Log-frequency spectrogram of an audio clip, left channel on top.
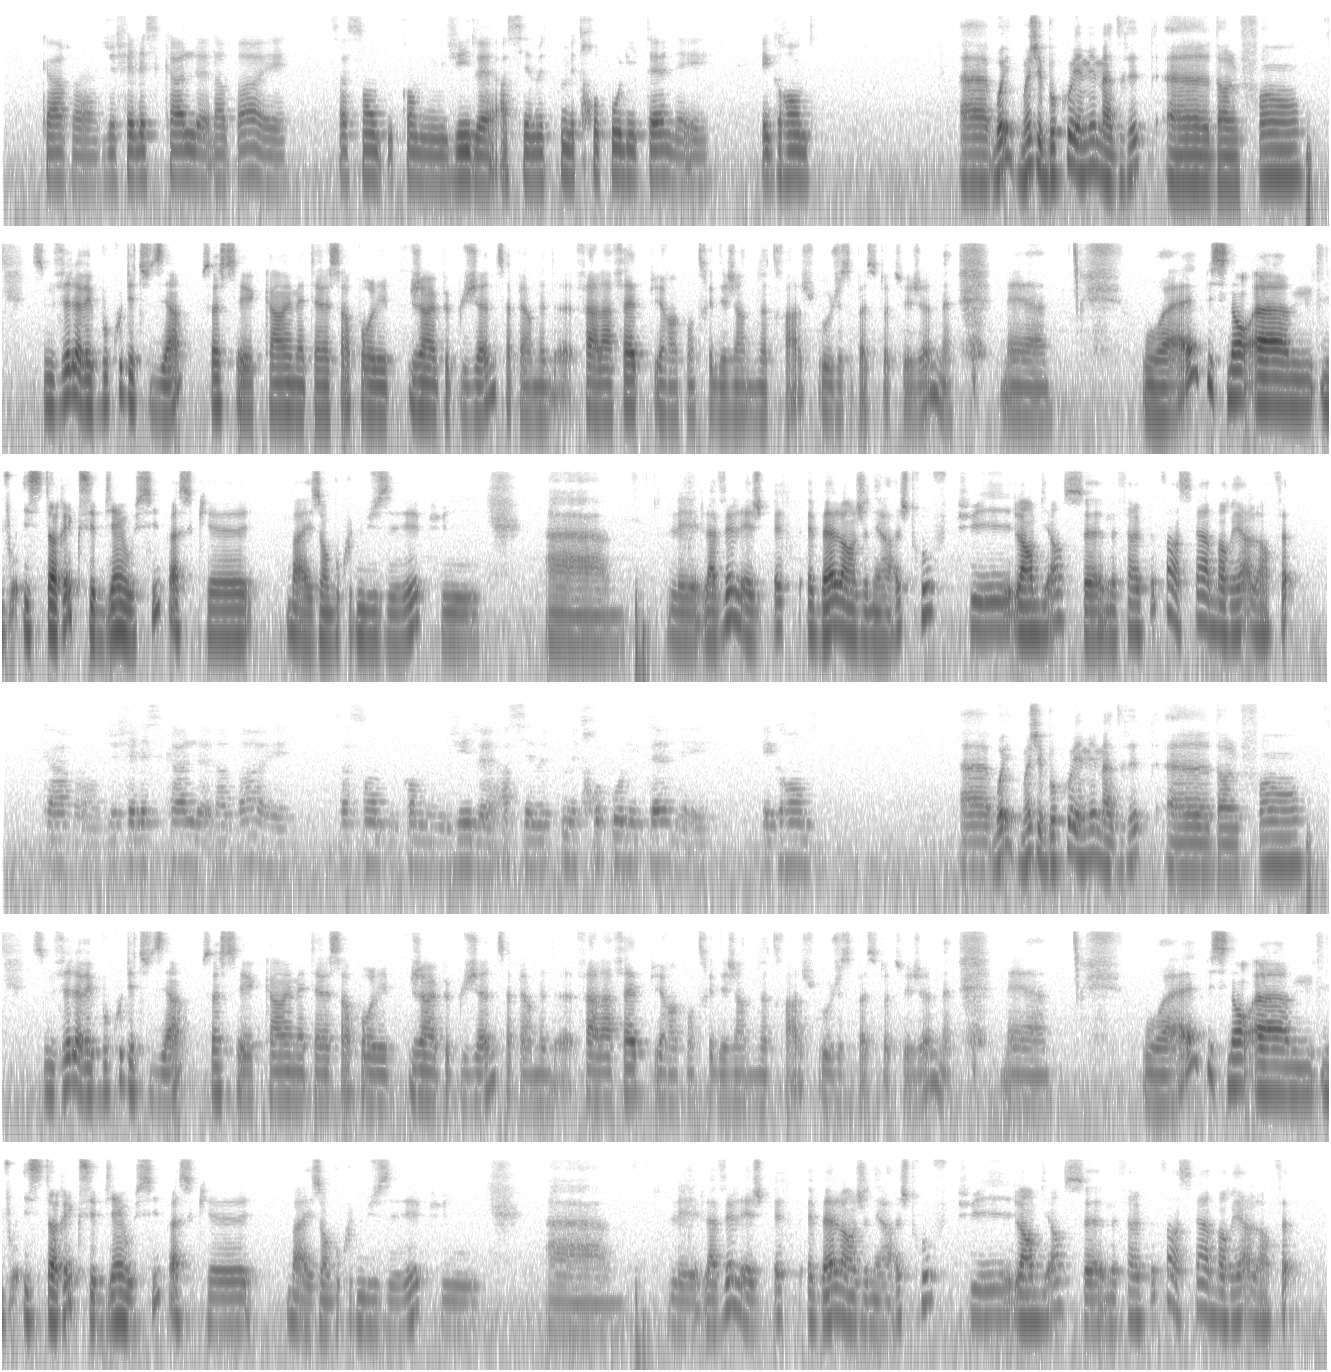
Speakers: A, on the left; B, on the left.
A: Car euh, j'ai fait l'escale là-bas et ça semble comme une ville assez mét- métropolitaine et, et grande.
B: Euh, oui, moi j'ai beaucoup aimé Madrid. Euh, dans le fond. C'est une ville avec beaucoup d'étudiants. Ça, c'est quand même intéressant pour les gens un peu plus jeunes. Ça permet de faire la fête puis rencontrer des gens de notre âge. Ou je sais pas si toi tu es jeune, mais, mais euh, ouais. Puis sinon, euh, niveau historique, c'est bien aussi parce que bah, ils ont beaucoup de musées. Puis euh, les, la ville est, est- est belle en général, je trouve. Puis l'ambiance euh, me fait un peu penser à Montréal, en fait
